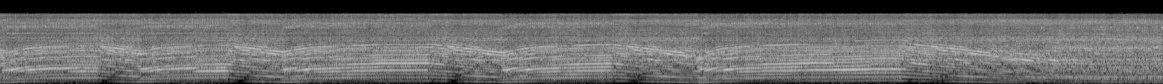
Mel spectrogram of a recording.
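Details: Roughly 52cc two-stroke petrol brushcutter that used to start and stall after sitting over winter, running with the air filter off after gunk was found as the cause: it revs cleanly up and down with the throttle with no stumbling or cutting out. Running properly.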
